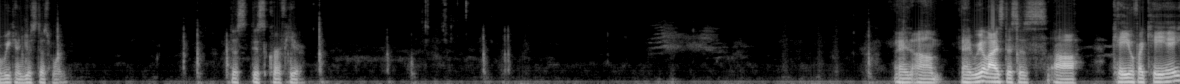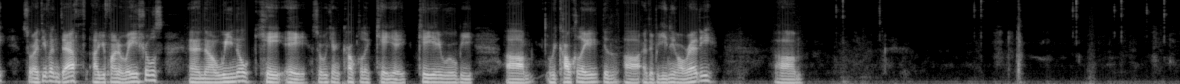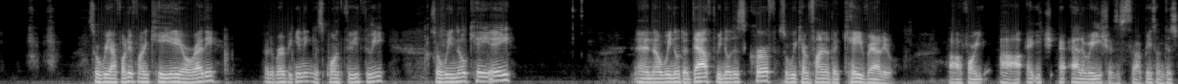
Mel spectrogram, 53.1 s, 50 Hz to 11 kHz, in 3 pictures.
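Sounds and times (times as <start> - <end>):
faint low hum: 0.0 - 53.0.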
